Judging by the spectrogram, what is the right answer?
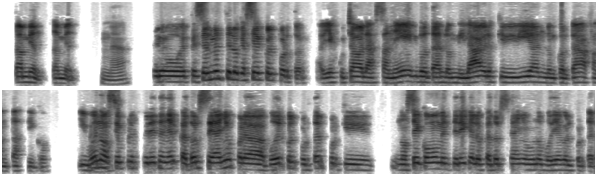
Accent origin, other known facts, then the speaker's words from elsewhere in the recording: Calama, Antofagasta, Chile; yo soy de Calama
